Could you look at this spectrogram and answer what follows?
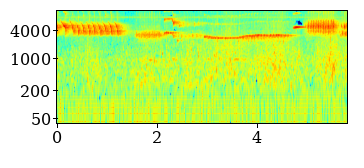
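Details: Canary delivering a long 'nembak panjang' song: a rapid high trill, then sustained pure whistled tones sliding gently upward for several seconds, finishing with another burst of bright rapid notes.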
